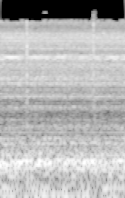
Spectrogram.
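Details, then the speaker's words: Vaillant ecoTEC boiler rebuilt after burst flow and return hoses flooded it and threw fault codes, with a new PCB and electrodes fitted: the fan hums steadily with no ignition click or burner roar; the fan runs continuously without lighting. "and as you can see on this not really a lot going on so it's it's just sitting there the Fan's just running the whole time"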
